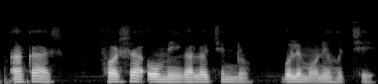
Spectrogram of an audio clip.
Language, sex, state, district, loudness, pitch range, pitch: Bengali, male, West Bengal, Alipurduar, -18 LUFS, 110-125 Hz, 115 Hz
